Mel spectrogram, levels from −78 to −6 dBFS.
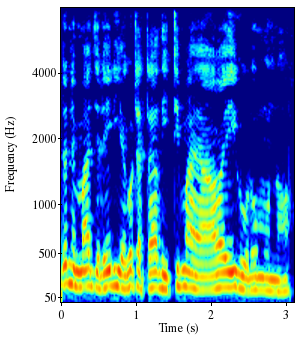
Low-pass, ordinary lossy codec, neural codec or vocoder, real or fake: none; none; none; real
